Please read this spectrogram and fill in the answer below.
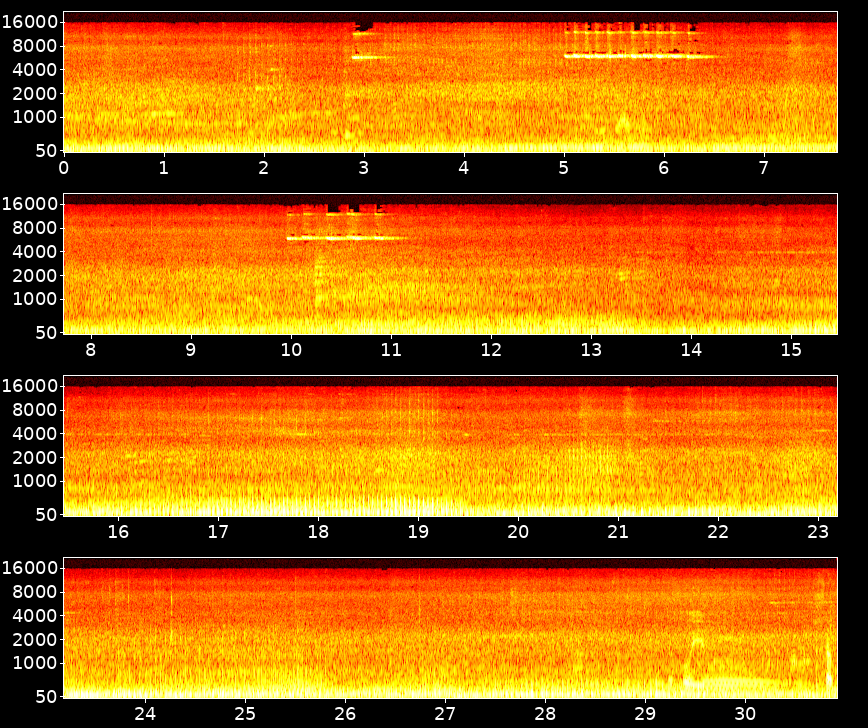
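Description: Street traffic, with motorcycle-sidecar tricycles running and passing; the engine noise swells louder around the middle. A few short, high-pitched chirps sound in the first ten seconds.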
